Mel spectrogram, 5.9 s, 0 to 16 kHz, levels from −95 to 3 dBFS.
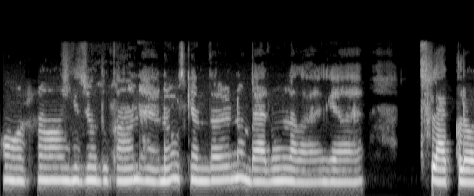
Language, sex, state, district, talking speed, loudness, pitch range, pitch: Hindi, female, Bihar, Vaishali, 170 wpm, -15 LUFS, 195-215 Hz, 205 Hz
